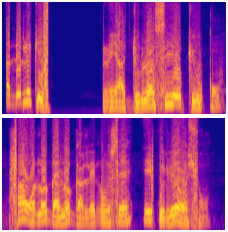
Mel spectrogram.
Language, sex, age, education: Yoruba, male, 15-29, tertiary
